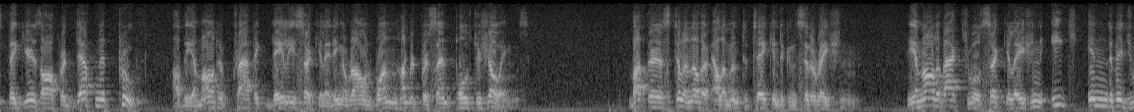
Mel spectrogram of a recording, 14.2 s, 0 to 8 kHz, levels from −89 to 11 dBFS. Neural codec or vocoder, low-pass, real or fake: vocoder, 44.1 kHz, 128 mel bands every 256 samples, BigVGAN v2; 7.2 kHz; fake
